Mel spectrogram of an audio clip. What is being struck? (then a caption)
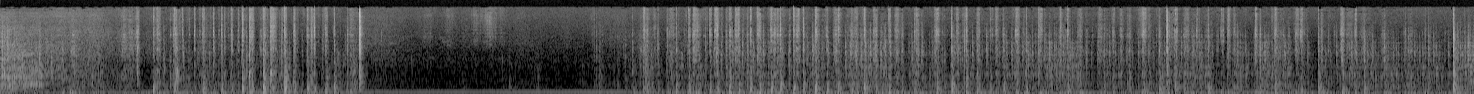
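Plastic inkjet printer casing. Fast fingertip and nail tapping and drumming on the top front edge of a white plastic Canon inkjet printer with a hollow casing produces quick, dry clicks over a steady low hum. The tapping stops for about two and a half seconds near the four-second mark, leaving only the hum, then resumes and continues to the end.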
